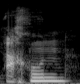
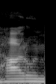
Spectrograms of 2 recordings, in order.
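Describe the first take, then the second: First: The name is said with a French accent. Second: The name is said with a Pakistani accent. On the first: This is how people in France say the name. "The French version would be" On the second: This is how the family says the name. "if it was my dad pronouncing my name"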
